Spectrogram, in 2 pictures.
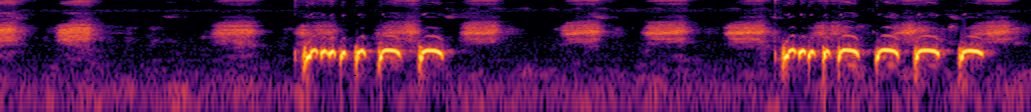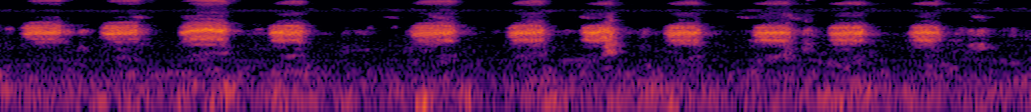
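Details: Zebra dove, local type, calling as a lure. It gives two brief bursts of quick, bright, hooked notes, while fainter high buzzy pulses tick on steadily throughout.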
